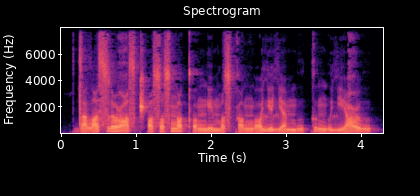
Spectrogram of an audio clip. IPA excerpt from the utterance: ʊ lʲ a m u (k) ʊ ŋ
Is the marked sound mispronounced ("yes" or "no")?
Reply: no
